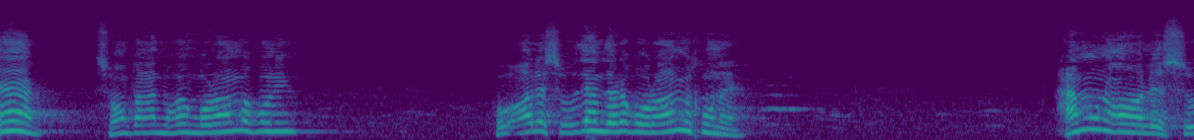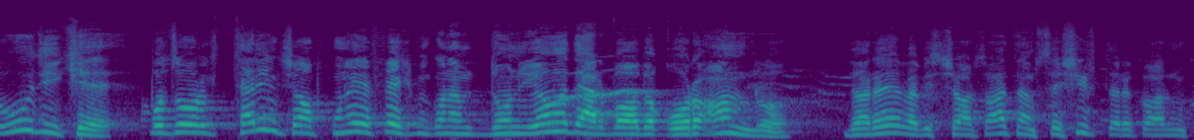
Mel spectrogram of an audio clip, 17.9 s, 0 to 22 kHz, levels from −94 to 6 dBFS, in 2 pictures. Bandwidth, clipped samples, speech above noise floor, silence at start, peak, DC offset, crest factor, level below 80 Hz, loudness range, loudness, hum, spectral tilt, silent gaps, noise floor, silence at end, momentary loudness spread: 11.5 kHz; under 0.1%; 38 dB; 0 s; -24 dBFS; under 0.1%; 20 dB; -86 dBFS; 7 LU; -42 LUFS; none; -5.5 dB/octave; none; -80 dBFS; 0.05 s; 12 LU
